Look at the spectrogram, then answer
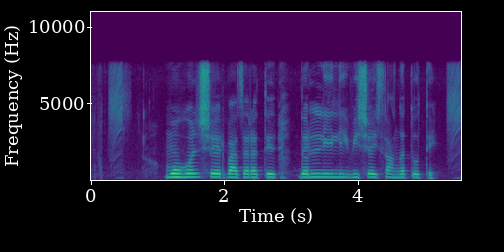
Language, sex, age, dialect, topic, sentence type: Marathi, female, 18-24, Standard Marathi, banking, statement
